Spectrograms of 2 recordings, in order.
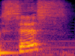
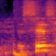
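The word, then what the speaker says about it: Cis: One being Sis. I believe that's how you say her name, C-I-S. If they wanted me to say it any way else, the spelling could have helped a little bit more, but I'm gonna say Sis.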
